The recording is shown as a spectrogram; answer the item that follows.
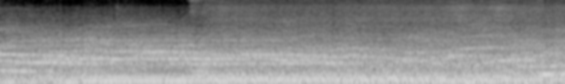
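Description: Loud fairground ride music with a heavy bass that comes in about half a second in, mixed with riders and crowd cheering and shouting, and gliding pitched tones above.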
